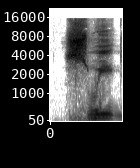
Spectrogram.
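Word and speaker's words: Suite: Jeff Joe on Facebook, Sweet Jones on Instagram, and it's spelled like Hotel Sweet. Okay, not sweet like candy.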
